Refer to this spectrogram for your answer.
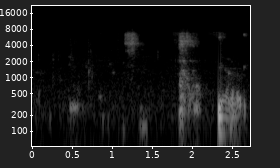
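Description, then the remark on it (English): A dog named Kenny lets out two short, muffled barks close together near the end, going off at a caller, after a stretch of quiet with faint snuffling noises. Nobody speaks. “I was just my dog Kenny go off on this guy that called that show this morning.”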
